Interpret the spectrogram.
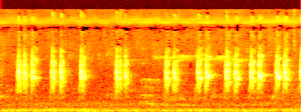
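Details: Yellow-vented bulbul training recording aimed at making other bulbuls reply: short bursts of two or three bubbly notes, repeated in quick groups with brief gaps.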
